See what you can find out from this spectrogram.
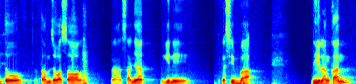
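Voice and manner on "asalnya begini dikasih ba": ordinary talk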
